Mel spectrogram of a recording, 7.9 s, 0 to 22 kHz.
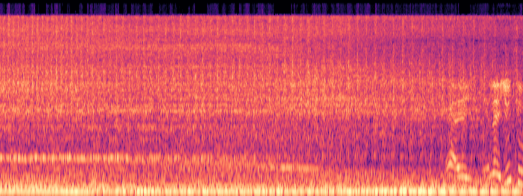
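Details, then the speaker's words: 5.3 V8 in a box Chevy at idle: steady deep idle with a faint irregular tapping over the top; something is off but the cause is uncertain, only suspected. "and it might not be just ugly it might be something like because they said it may be this and it may be that so you listen to it you tell me what you think"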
